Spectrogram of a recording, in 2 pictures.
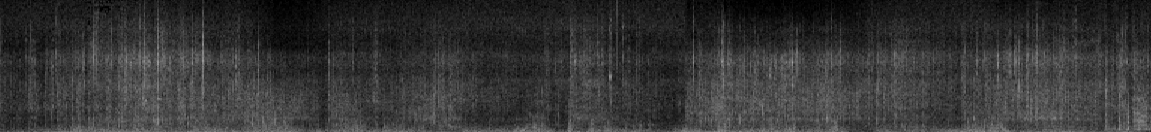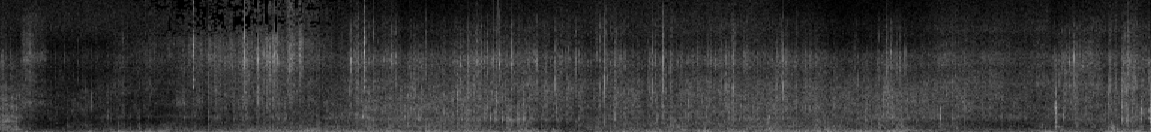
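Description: Mountain bike descending a dry, rocky dirt singletrack at speed: wind buffeting the camera's microphone over the rumble of tyres on dirt, with frequent knocks and rattles from the bike as it hits bumps.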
